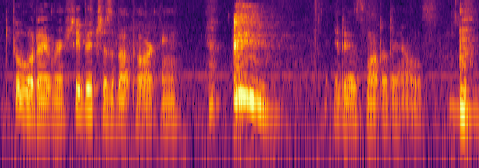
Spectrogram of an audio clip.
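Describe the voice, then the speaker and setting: A woman's voice: deep voice, takes it slowly, gravelly, a little mellow, a little hiss or hum. A woman co-hosting a podcast, chatting casually with crude jokes and frequent laughter. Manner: giggly, joking, crude banter. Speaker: podcast co-host. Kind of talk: casual chat.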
